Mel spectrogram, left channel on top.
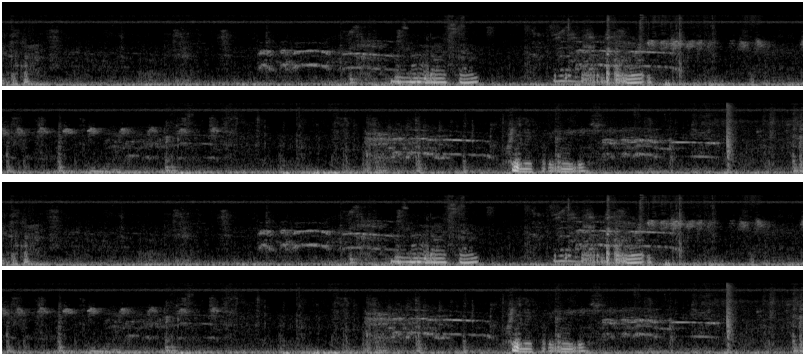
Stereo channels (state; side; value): identical; both; correlation 1.00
